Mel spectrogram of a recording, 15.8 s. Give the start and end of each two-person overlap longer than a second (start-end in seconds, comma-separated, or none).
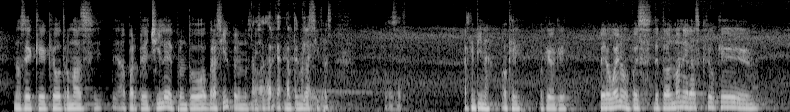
5.0-6.5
